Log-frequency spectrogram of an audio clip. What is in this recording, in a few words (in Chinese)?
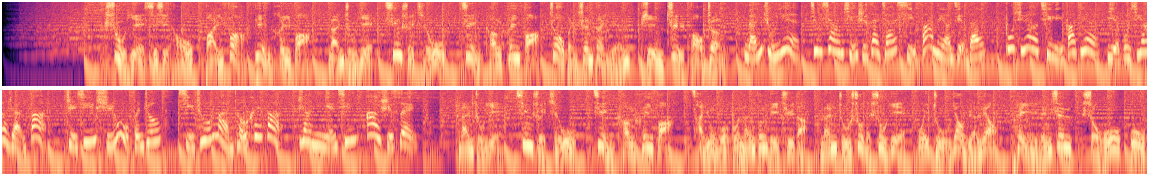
男国 广告 促销 南烛叶 激情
